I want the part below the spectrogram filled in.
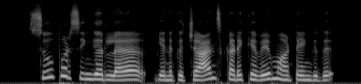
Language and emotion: Tamil, sad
